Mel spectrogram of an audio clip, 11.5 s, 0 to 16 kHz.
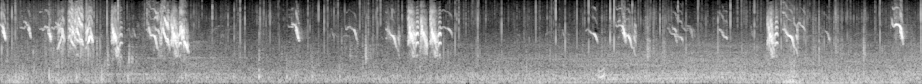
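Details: Sparrows flying onto a hand to be fed, Tenmangu shrine, March 2024; loud bursts of chirping at intervals of several seconds, separated by soft, thin single notes.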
